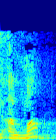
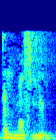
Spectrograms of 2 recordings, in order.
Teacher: احنا خدنا كلمة المصير، لازم نرقق الميم، ما نقولش الما، هنقول المصير · Shown in: second take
